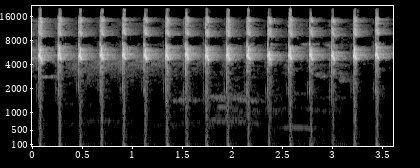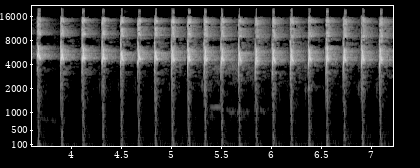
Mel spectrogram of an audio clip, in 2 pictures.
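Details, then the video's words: Lovebird giving a long ngekek trill meant to provoke other lovebirds into answering: a steady series of sharp, high clicking chirps, about four to five per second, continuing without pause. "Suara Burung Lovebird Ngekek Panjang, PINTAR Memancing EMOSI"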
